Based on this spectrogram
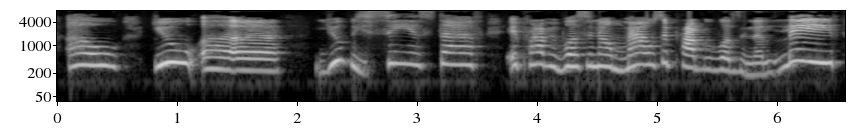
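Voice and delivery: mock her dismissive doubting, voice lifted; mocking sister imitation. Retells little sister doubting her.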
